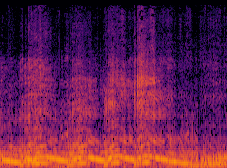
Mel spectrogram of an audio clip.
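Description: Autocross race car's engine being revved in short throttle blips, about five in a row, each rising and then falling in pitch. It settles back to idle near the end.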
